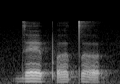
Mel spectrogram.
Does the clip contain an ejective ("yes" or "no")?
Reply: yes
